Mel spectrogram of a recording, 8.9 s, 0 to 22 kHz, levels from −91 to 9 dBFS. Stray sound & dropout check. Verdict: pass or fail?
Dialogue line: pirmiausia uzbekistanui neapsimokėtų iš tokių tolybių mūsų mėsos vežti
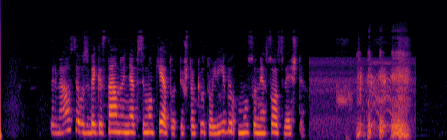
fail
